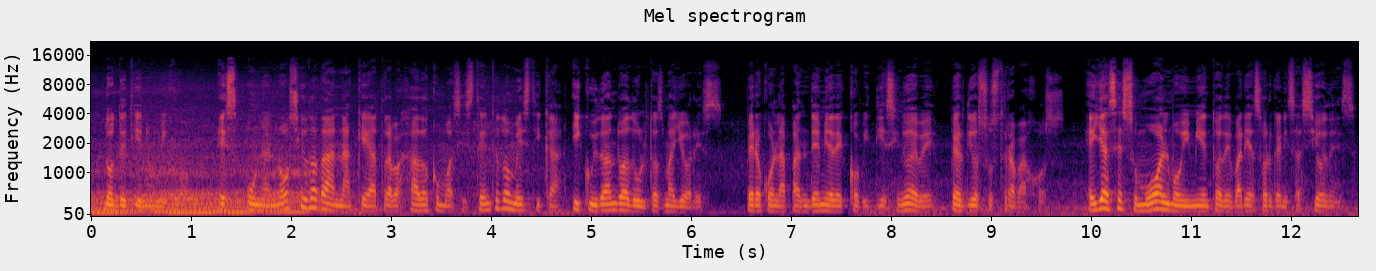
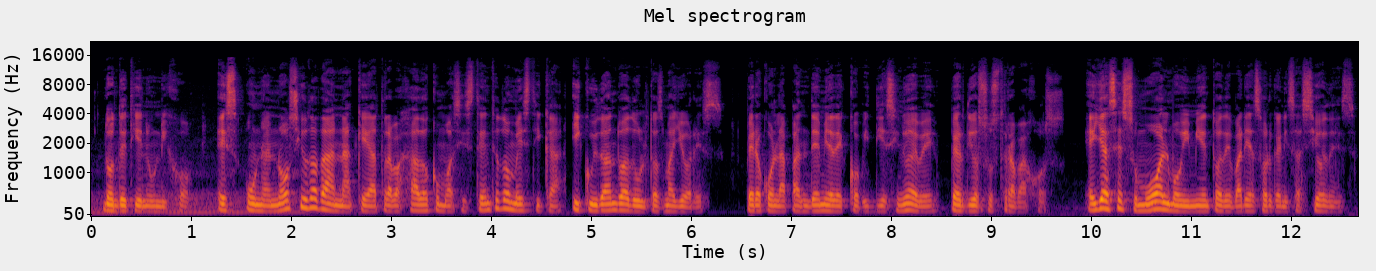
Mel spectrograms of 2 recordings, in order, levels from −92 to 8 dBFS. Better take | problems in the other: second | traffic noise; loud; throughout; 5 dB below the speech; faint in the second

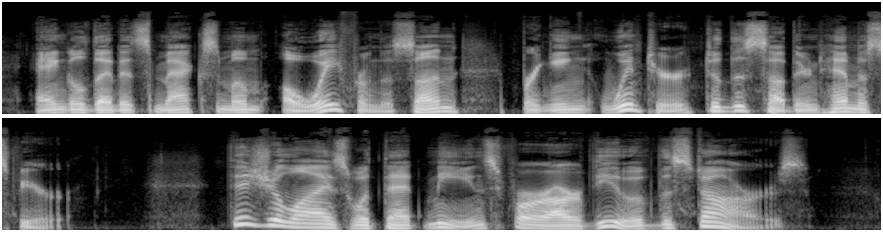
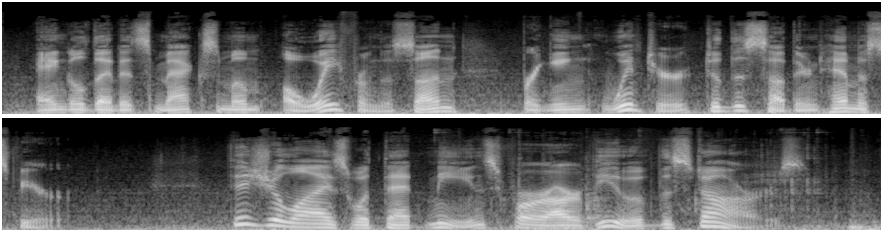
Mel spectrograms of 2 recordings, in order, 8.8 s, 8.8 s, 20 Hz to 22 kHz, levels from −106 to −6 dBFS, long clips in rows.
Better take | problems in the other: first | traffic noise; noticeable; throughout; 20 dB below the speech

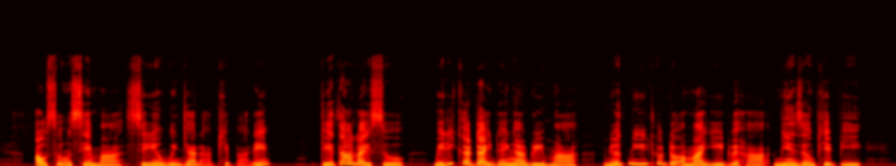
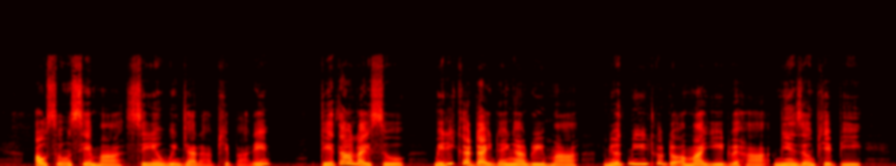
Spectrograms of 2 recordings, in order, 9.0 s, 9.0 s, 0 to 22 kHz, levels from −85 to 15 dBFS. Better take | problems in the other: neither | none

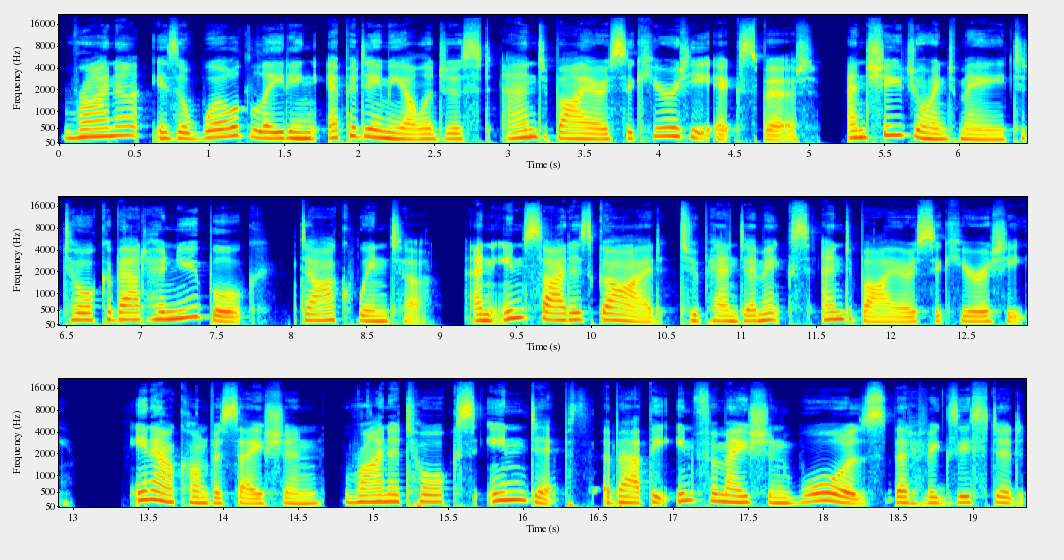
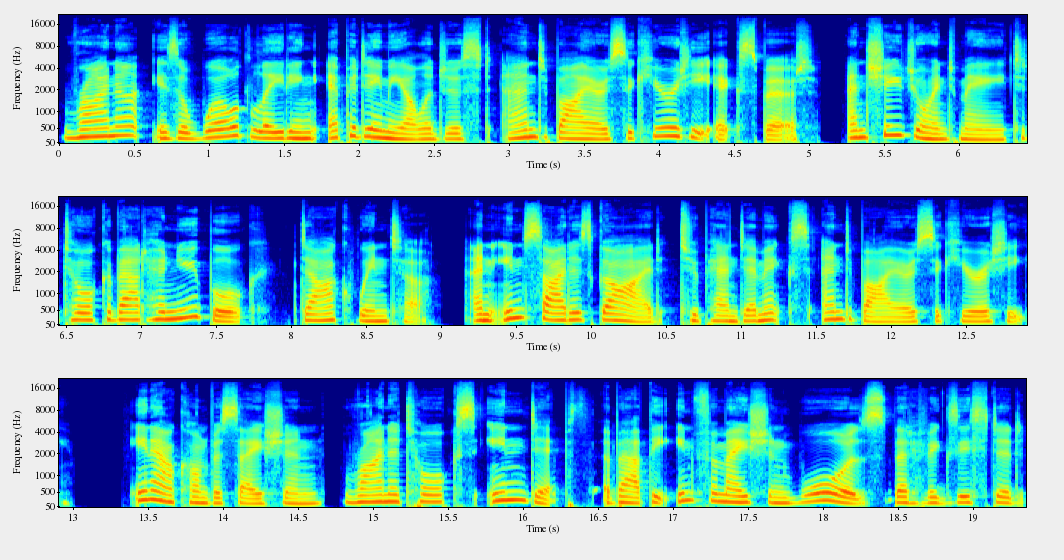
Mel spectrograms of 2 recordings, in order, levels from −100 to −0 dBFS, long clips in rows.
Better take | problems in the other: neither | none

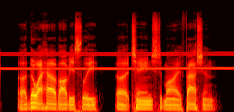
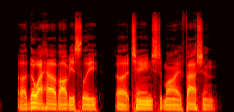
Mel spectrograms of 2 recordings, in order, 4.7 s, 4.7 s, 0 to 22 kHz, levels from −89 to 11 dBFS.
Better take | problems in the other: second | high-pitched whine; noticeable; throughout; 2 kHz, 15 dB below the speech

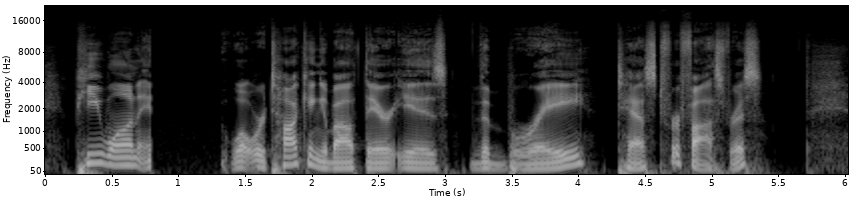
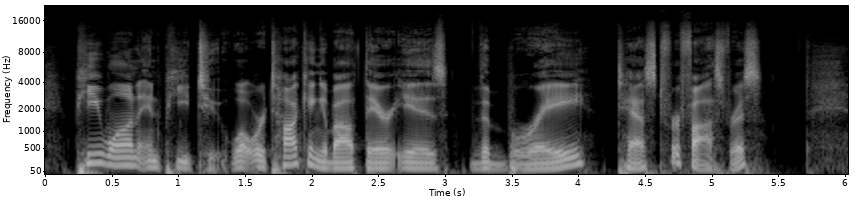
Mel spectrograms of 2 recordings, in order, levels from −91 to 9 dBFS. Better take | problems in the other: second | audio cutting out; at 1 s for 0.5 s

